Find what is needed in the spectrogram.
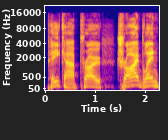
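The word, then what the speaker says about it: PYCA: signature battery soft p y c a that's pronounced p car pro tri blend t it's a bold new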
